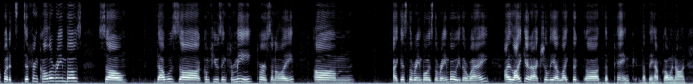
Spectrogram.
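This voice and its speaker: A woman's voice: mid-range voice, a little mellow, rough recording. A woman narrating a shopping vlog in a casual, enthusiastic, conversational way, talking straight to viewers. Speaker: shopping vlogger. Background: background music.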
